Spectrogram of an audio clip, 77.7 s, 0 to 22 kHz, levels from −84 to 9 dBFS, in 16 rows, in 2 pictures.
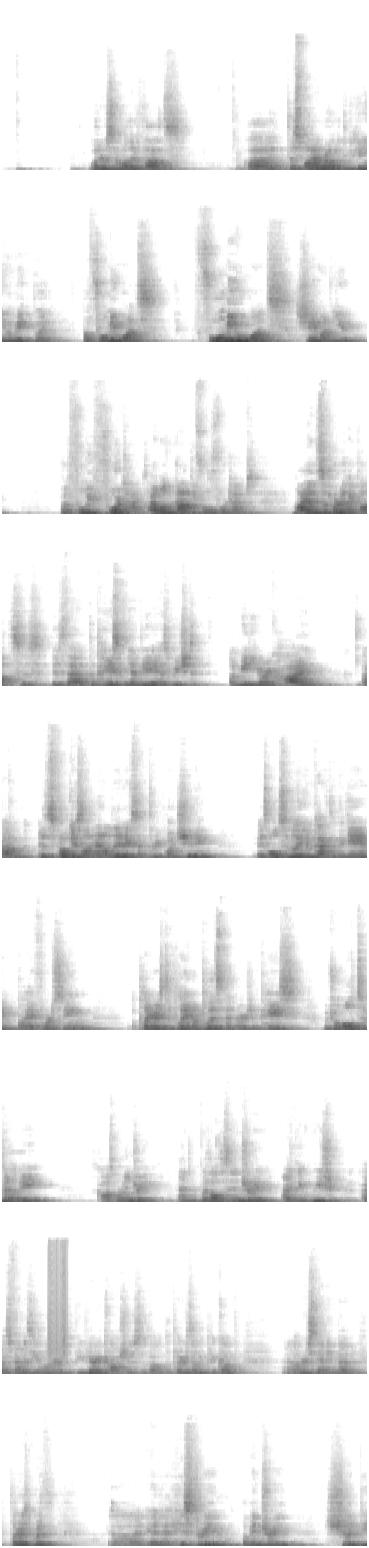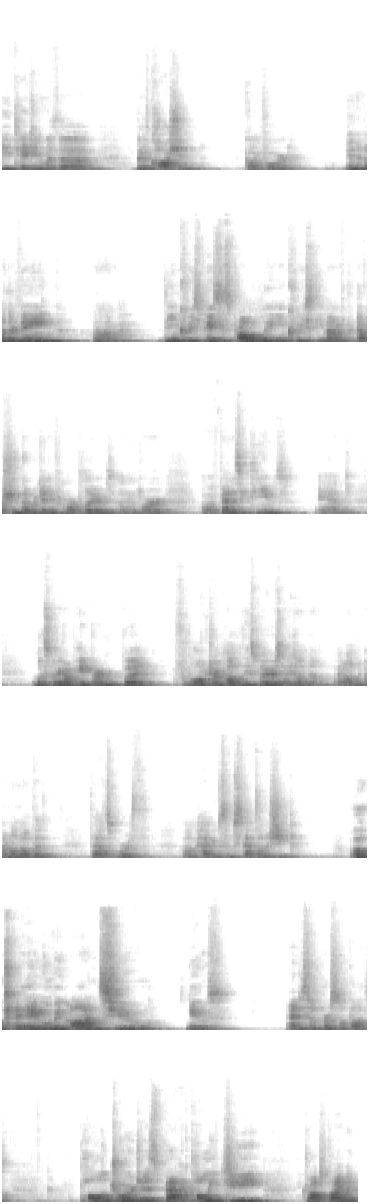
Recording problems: off-mic speech; far
room echo; noticeable; dies away in 0.5 s
crackling; noticeable; at 35 s; 15 dB below the speech

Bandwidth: 17.5 kHz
